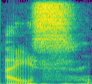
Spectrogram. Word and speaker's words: eis: So going back to John 3:16, in is the Greek word eis. It is spelled E-I-S, and it means into.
